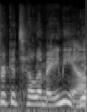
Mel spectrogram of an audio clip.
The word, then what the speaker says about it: trichotillomania: Trichotillomania.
